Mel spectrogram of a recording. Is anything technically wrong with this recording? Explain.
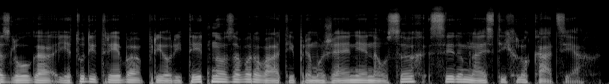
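No, nothing technically wrong can be heard in this speech recording. There is no technical fault to point to anywhere in it.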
